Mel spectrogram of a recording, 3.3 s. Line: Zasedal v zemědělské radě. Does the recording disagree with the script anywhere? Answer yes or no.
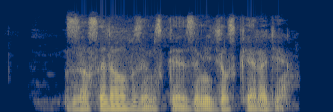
yes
